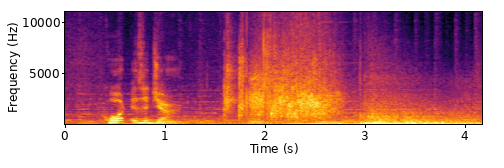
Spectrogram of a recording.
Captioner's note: audience applauding; dramatic music playing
